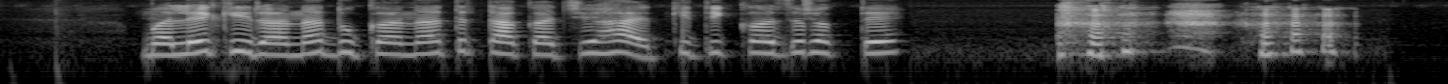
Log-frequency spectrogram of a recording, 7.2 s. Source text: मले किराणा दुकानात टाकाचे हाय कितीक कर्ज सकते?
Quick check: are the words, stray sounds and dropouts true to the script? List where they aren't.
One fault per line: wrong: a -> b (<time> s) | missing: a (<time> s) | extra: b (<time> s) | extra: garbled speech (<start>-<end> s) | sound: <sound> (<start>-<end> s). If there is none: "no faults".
sound: laugh (5.3-6.8 s)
